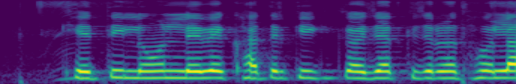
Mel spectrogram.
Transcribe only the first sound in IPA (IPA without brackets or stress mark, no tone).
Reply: kʰ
